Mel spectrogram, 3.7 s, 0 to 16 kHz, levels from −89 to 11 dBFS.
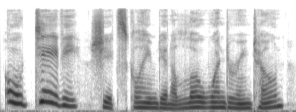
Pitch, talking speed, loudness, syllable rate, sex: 190 Hz, 145 wpm, -16 LUFS, 4.2 syllables/s, female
